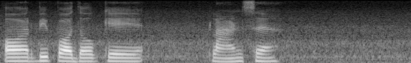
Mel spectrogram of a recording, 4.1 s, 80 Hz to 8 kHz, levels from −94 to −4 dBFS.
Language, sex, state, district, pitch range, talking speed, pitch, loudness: Hindi, female, Maharashtra, Mumbai Suburban, 160-175 Hz, 90 wpm, 165 Hz, -17 LUFS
